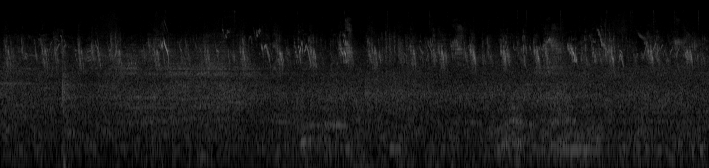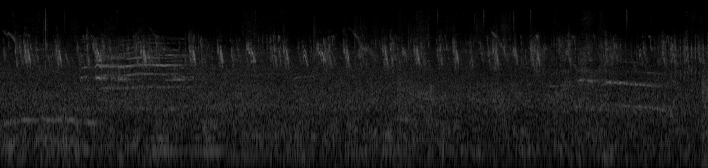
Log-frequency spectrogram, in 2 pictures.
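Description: Birds chirping: rapid, short, high chirps repeating two or three times a second throughout, with a different, longer call about halfway through.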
